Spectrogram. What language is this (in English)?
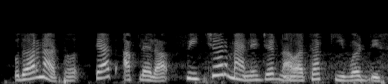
Marathi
